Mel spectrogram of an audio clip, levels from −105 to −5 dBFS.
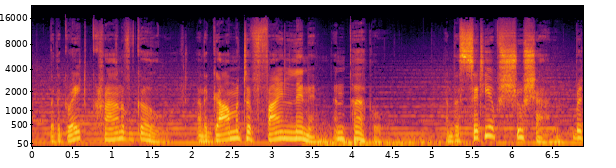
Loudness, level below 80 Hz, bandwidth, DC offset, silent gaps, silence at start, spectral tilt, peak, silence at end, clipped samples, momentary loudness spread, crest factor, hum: -20 LUFS; -32 dBFS; 16 kHz; under 0.1%; none; 0 s; -4.5 dB/octave; -2 dBFS; 0 s; under 0.1%; 14 LU; 18 dB; none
